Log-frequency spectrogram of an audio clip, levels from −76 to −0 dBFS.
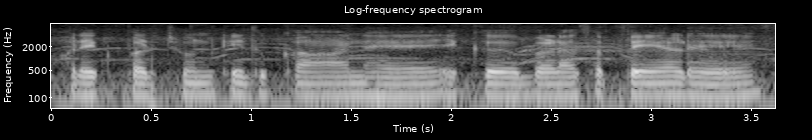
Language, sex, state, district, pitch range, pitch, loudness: Hindi, male, Uttar Pradesh, Lalitpur, 110-115 Hz, 115 Hz, -21 LUFS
